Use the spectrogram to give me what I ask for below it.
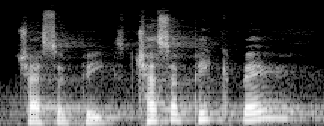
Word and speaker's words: Chesapeake Bay: Let's connect with the guides, the benefactors of this beautiful Chesapeake Bay, that's how you say it, North Beach area, who are attuned with anyone who's gathered around something of goodwill, of good intentions.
